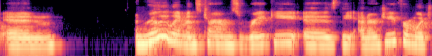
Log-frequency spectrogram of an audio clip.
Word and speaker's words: Reiki: you explain what raiky raiki wait say it again I keep saying it wrong raiki so it's like a sun and a door key raiki raiki gotcha so can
